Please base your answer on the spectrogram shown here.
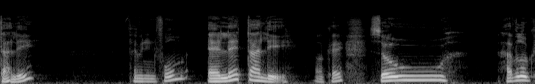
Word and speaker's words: allée: Phonetically, it doesn't exist. You don't pronounce it, so you get elle est allée, and then for the masculine form, il est allé. So aller is pronounced the same way, but still you have to write it, okay?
